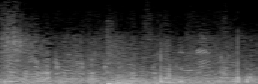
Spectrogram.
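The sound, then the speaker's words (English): Fireworks on New Year's Eve pop and crackle in a few sharp bursts against a constant wash of crowd noise, with voices talking throughout. “It's said to be accurate with the fireworks, but it seems like nobody listened,”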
